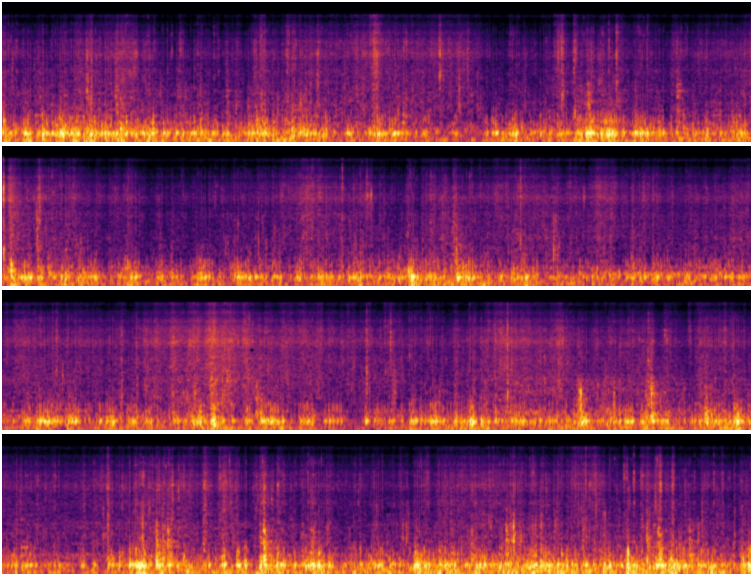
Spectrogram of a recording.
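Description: Riding an electric fat-tyre mountain bike along a dirt trail: wind buffets the microphone over steady tyre and drivetrain noise, with scattered knocks and rattles from bumps.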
